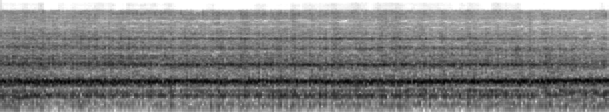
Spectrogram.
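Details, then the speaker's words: Old household water pump motor before bearing replacement: loud steady whirring with a hard, rough high-pitched whine over the hum; worn motor bearings, to be replaced. "काफी पुरानी motor है। जोर से आवाज चल रही है।"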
